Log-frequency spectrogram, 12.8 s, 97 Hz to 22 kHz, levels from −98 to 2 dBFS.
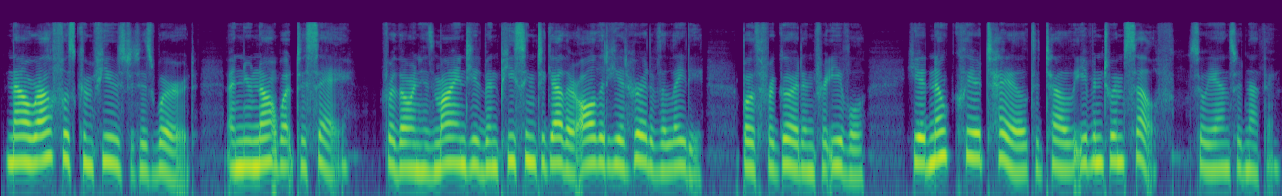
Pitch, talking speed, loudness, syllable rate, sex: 225 Hz, 240 wpm, -18 LUFS, 5.5 syllables/s, female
